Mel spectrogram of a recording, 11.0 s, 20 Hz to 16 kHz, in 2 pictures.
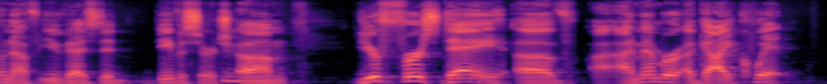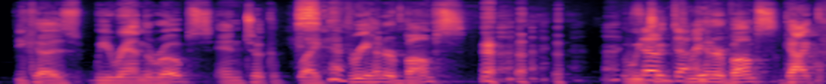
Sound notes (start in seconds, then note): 8.7 all laughing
